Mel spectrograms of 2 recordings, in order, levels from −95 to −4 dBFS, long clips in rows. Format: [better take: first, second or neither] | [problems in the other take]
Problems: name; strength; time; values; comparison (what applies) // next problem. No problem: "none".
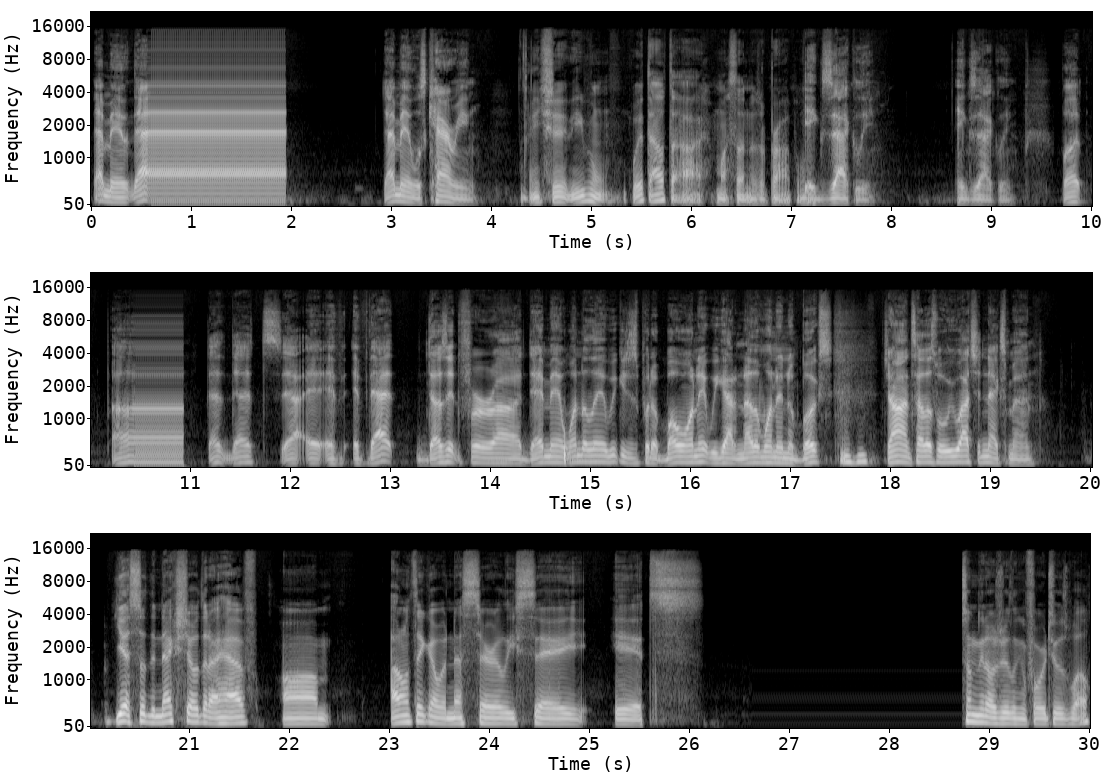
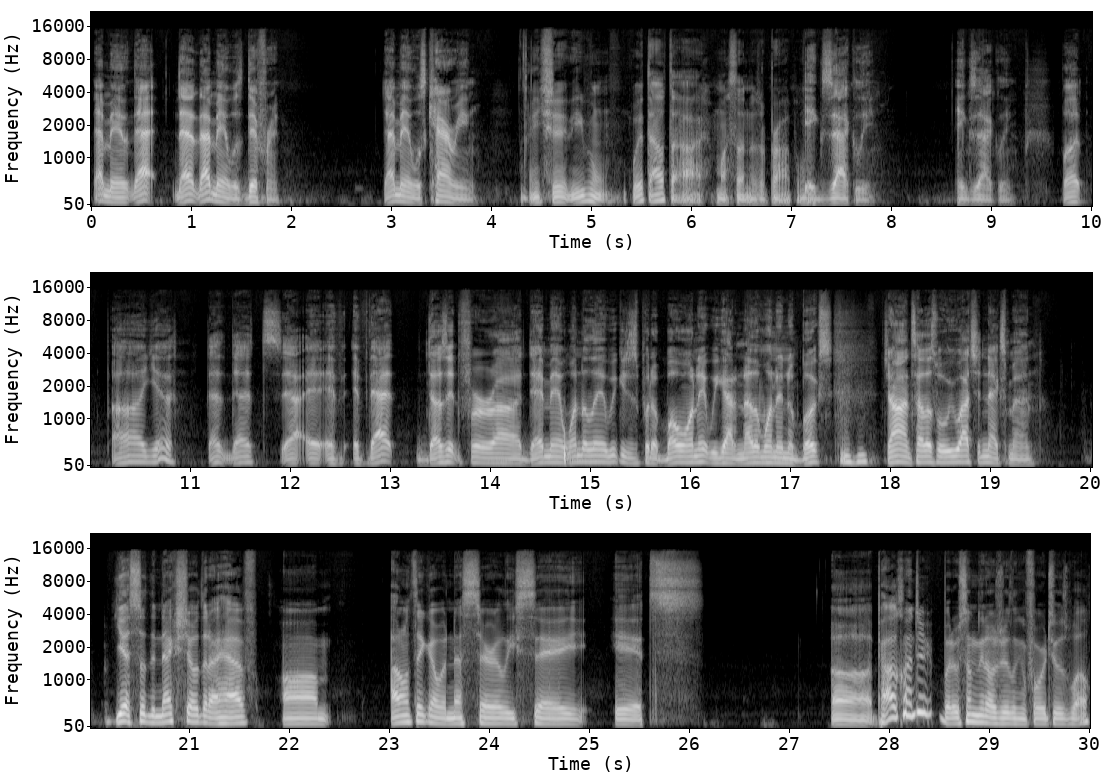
second | audio freezing; at 0.5 s for 1.5 s, at 10 s and at 27 s for 2 s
